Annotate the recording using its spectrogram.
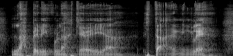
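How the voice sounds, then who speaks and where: Speaking with a Venezuelan accent, a man keeps a fairly slow pace. His pitch is fairly low, with ordinary variation. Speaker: podcast host. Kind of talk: casual monologue.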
